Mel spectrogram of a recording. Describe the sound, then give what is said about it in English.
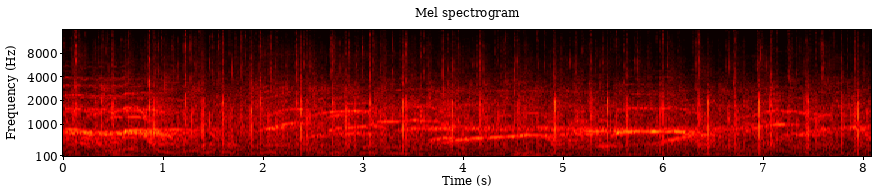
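A crowd applauds steadily for several seconds, dense clapping with scattered whoops and cheers rising over it, sounding like a mid-sized audience. “Round of applause”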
